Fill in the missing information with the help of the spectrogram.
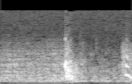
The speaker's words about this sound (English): Oh, what's this? Oh, the drawer doesn't close all the way. It's because something's stuck in the corner. Oh, there. I've got it loose.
